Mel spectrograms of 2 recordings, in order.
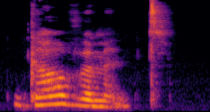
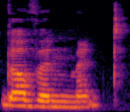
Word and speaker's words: government: Normally in English when we have the suffix ment, there's an N before it. And that N is silent. So it's environment, government, not environment and not government.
